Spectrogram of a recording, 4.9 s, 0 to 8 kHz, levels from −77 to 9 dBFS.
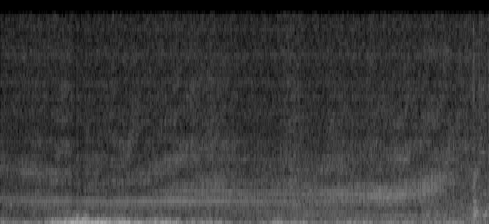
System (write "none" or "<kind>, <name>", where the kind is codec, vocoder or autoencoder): none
